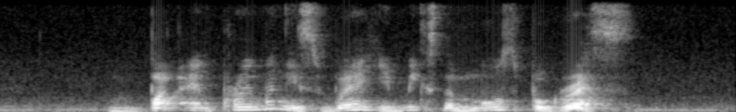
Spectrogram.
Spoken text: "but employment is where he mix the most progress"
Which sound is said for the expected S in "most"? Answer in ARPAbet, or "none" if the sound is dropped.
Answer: S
